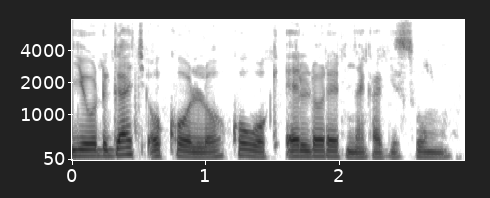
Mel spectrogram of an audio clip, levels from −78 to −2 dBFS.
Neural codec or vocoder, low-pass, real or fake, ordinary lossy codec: none; none; real; none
